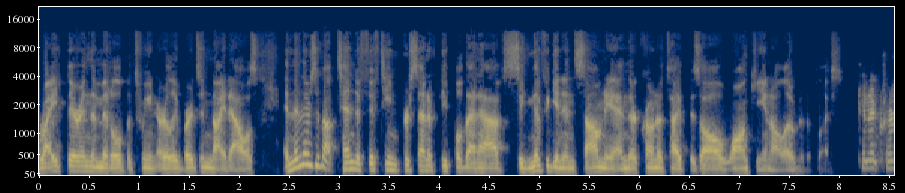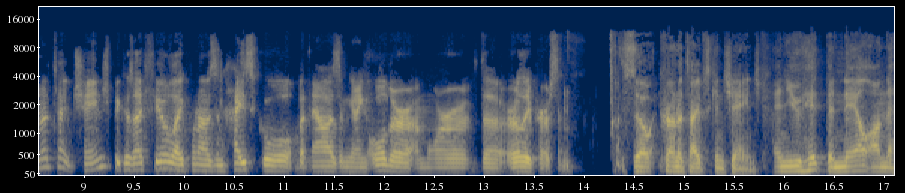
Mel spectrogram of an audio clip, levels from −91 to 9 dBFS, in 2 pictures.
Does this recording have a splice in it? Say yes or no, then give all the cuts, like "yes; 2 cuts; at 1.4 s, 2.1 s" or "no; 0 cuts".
yes; 2 cuts; at 11.1 s, 14.7 s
